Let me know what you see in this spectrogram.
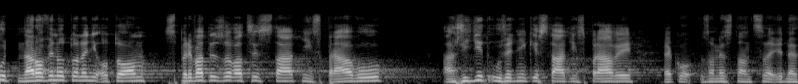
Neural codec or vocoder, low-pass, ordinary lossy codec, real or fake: codec, 44.1 kHz, 7.8 kbps, DAC; 10.8 kHz; Opus, 64 kbps; fake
